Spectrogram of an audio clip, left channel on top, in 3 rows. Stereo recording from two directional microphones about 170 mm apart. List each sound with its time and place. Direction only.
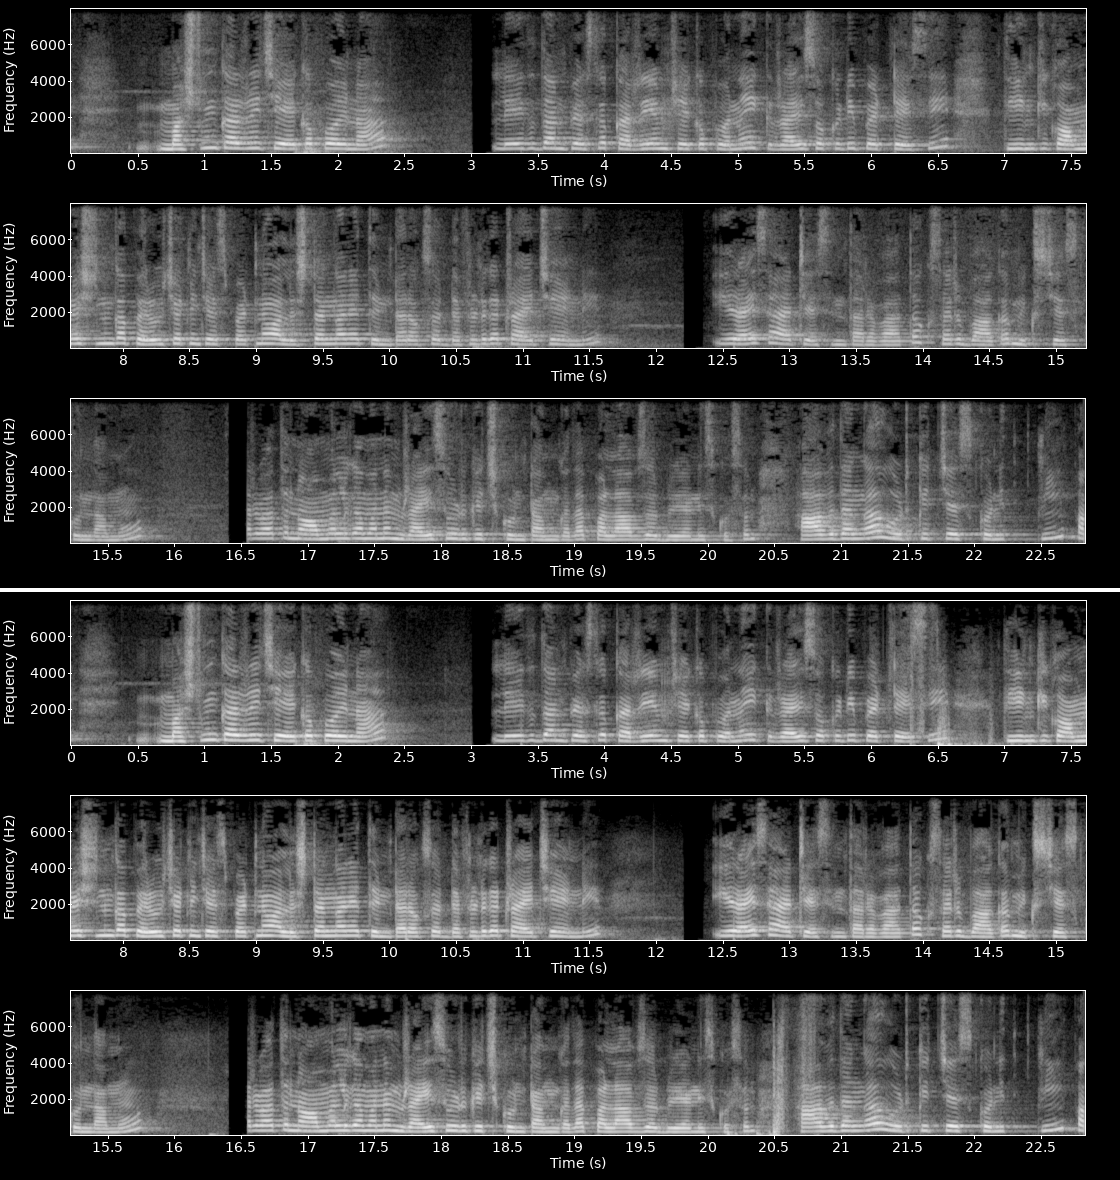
0.7 s a woman's voice: 15° right (ahead or behind); by 6.8 s centre (ahead or behind)
7.0 s a woman's voice: 15° right (ahead or behind)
